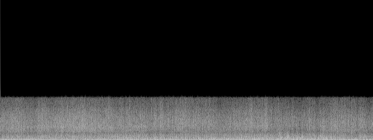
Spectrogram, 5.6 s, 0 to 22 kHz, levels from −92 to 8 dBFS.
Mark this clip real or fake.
real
